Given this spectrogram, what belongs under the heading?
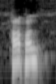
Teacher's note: ओष्ठ है, महाप्राण है और अघोष है।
